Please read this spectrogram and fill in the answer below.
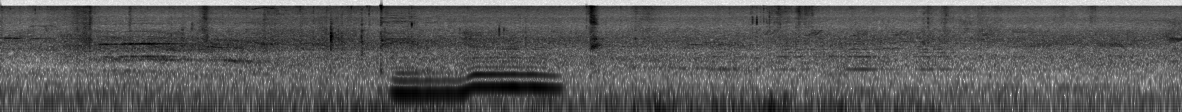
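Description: A cow lowing once about three seconds in, a short call that steps up in pitch, over quiet outdoor background with a few faint clicks.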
